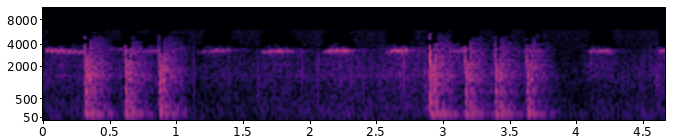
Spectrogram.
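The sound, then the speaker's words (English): An elderly man knocks with the huge knocker on the front door of a crumbling mansion: two sets of three loud, heavy knocks, a pause between them, while crickets chirp steadily in the background. “He looks about uneasily, then lifts the huge knocker on the door.”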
